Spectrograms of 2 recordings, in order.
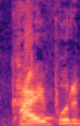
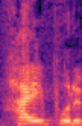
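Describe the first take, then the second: First: It begins with a rough kh sound. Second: It begins with a breathy h sound. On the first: "तीन साउंड सुने हैं" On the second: "तीन साउंड सुने हैं"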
